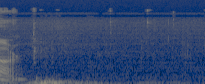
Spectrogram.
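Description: Clicks from a computer keyboard and mouse in use, picked up by a desk microphone, with a soft low thump about half a second in.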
